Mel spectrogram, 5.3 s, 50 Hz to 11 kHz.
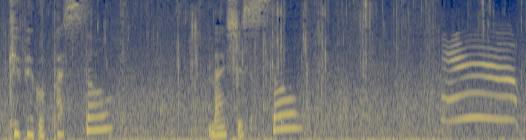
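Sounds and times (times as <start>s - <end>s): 
speech: 0.1s - 1.4s, 2.1s - 3.3s
cat meowing: 4.4s - 5.2s.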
